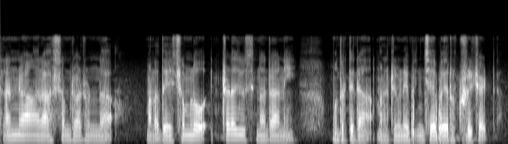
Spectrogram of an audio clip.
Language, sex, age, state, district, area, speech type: Telugu, male, 18-30, Telangana, Medchal, urban, spontaneous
